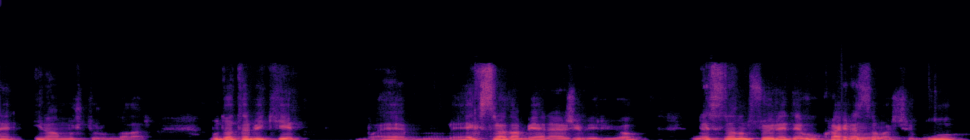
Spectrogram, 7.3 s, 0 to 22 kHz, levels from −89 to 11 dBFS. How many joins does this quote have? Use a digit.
1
